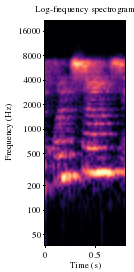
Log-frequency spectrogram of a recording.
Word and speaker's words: Flintstones: look at the title whenever you think of how it's spelled you can spell f-l-i-n-s-t-o-n-e-s but actually if you look at the real title it's flintstones with an extra t but because people don't tend to emphasize the t whenever they're saying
